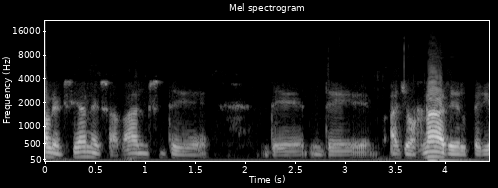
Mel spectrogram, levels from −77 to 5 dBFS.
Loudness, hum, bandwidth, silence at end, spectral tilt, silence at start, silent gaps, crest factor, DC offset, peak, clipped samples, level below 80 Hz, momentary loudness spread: -22 LUFS; none; 12 kHz; 0 s; -6 dB/octave; 0 s; none; 18 dB; under 0.1%; -4 dBFS; under 0.1%; -56 dBFS; 19 LU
